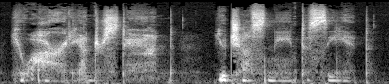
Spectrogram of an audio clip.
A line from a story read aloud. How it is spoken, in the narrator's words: whispers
